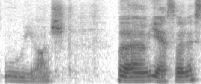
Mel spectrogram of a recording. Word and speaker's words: Uriage: this one is from yuriage or uriage i feel like it's pronounced uriash but yeah so let's say uriage from now on now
